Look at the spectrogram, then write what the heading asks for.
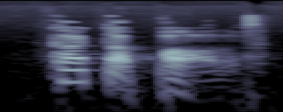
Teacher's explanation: So the U takes what we call the mid-central sound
